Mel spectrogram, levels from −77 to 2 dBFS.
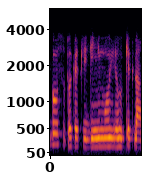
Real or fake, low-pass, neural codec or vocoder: fake; 5.4 kHz; autoencoder, 48 kHz, 128 numbers a frame, DAC-VAE, trained on Japanese speech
